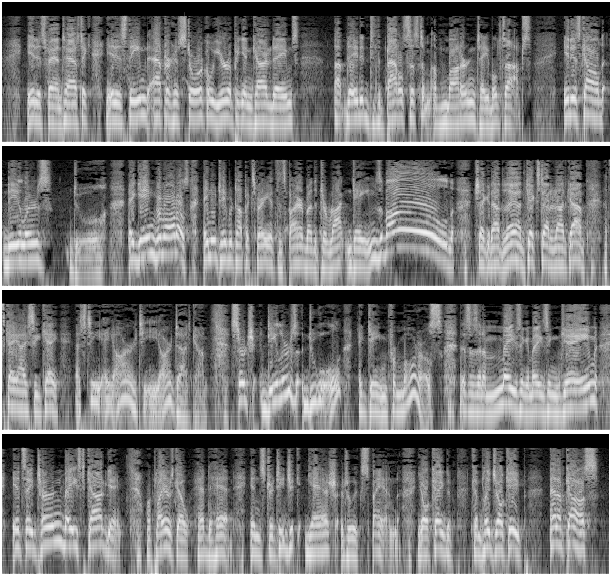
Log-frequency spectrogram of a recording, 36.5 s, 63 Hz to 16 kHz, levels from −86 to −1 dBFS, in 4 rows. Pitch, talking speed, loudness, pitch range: 155 Hz, 140 wpm, -15 LUFS, 135-175 Hz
